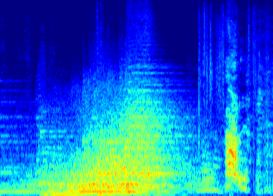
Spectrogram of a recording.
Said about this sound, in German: Still! Hörst du nicht? Still! Still! Guter Hund.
